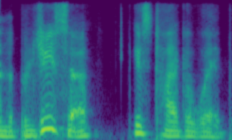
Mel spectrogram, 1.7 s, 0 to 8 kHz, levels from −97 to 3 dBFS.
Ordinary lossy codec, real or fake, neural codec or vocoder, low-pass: Opus, 64 kbps; fake; codec, 16 kHz, 2 kbps, FreqCodec, smaller model; 7.2 kHz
